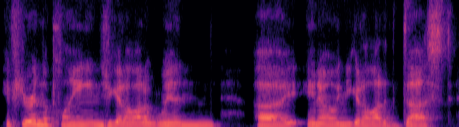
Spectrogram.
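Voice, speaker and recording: A man chatting casually as a podcast co-host, thinking aloud in a halting way with repeated phrases. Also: fairly high pitch, little pitch movement, a little mellow. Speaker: podcast co-host and science fiction author.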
